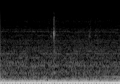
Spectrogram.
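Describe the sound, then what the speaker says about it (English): Honda S2000 engine idling loudly nearby, a steady deep rumbling drone with strong low harmonics and a brief faint click partway through. "Sorry, the car is a little loud."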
